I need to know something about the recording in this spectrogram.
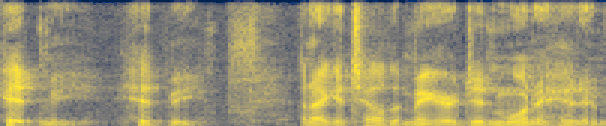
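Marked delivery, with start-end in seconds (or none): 0.0-1.0 drawn-out stage whisper. Retelling what a boxer told the mayor during the round: retelling a stage whisper. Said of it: "Ali said to the mayor in a stage whisper".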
